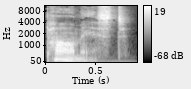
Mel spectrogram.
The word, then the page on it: palmist: British English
